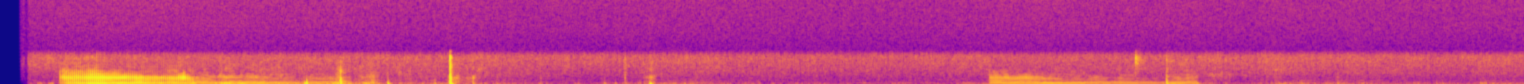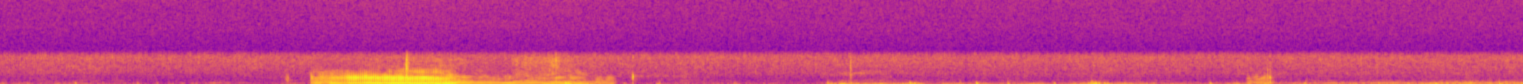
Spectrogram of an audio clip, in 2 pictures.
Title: Daenerys the dog snoring# dog snoring #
